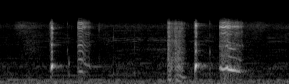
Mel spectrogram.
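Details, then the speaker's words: A young girl with hiccups: brief, sharp hiccup catches, each followed by a short breathy sound, recurring about twice every three seconds. "you have the hiccups yeah"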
